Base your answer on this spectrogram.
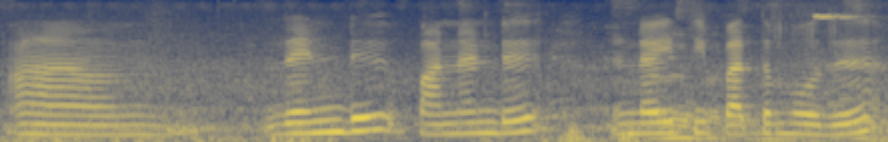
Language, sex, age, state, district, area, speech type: Tamil, female, 18-30, Tamil Nadu, Kallakurichi, rural, spontaneous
